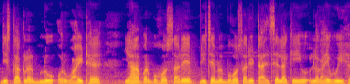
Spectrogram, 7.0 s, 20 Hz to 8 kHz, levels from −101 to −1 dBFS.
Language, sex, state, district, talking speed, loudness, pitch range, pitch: Hindi, male, Jharkhand, Palamu, 170 wpm, -18 LUFS, 115-125 Hz, 120 Hz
